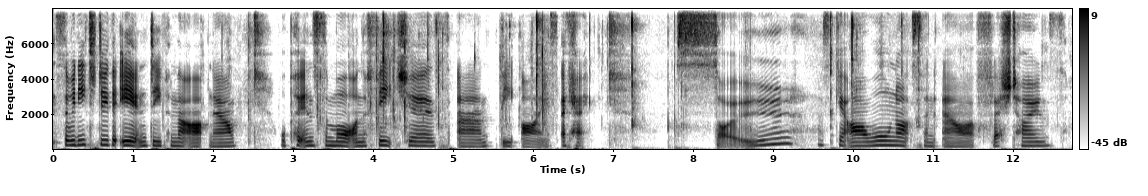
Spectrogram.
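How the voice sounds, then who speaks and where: A woman's voice: a little high, slow pace, gravelly, a little hiss or hum. A woman chatting casually and rambling as she hosts a craft livestream, breaking off to talk to viewers. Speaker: livestream host. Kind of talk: casual craft livestream chat while colouring.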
